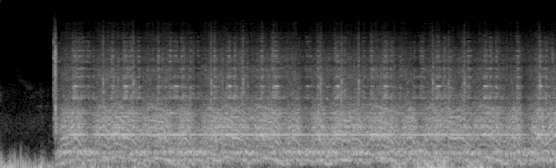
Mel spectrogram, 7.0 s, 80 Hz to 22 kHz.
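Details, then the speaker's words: 1963 Plymouth Valiant AP5, 225 slant six, off the road since 1985, paddock revival; fuel line disconnected, fuel added to carburettor bowl; starter whines, engine cranks slowly and never catches; owner plans to check plug for spark, cause unconfirmed. "she's slow it's so slow to wind I might just knock that plug out and just make sure we get a power the way we had it before"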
